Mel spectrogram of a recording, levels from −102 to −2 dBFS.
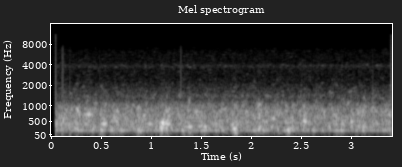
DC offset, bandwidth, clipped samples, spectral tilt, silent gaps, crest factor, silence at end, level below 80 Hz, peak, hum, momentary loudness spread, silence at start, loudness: under 0.1%; 4.3 kHz; under 0.1%; -10.5 dB/octave; none; 22 dB; 0 s; -68 dBFS; -8 dBFS; none; 10 LU; 0.05 s; -32 LUFS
